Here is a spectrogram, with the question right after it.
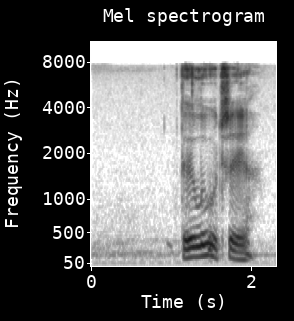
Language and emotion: Russian, positive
